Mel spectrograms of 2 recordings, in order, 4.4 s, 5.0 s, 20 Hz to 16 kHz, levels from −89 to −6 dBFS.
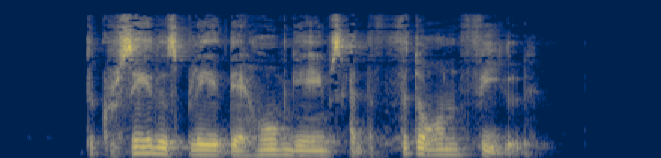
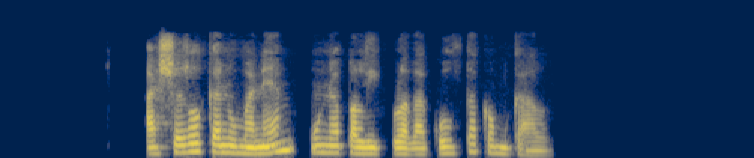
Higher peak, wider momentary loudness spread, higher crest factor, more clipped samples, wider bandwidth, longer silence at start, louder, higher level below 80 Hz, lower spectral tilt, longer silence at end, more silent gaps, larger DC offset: about the same, -4 dBFS vs -2 dBFS; first, 17 LU vs 10 LU; first, 24 dB vs 18 dB; neither; first, 11.5 kHz vs 7.4 kHz; second, 0.6 s vs 1 s; second, -25 LUFS vs -18 LUFS; second, -70 dBFS vs -60 dBFS; second, -2 dB/octave vs -5 dB/octave; second, 0.85 s vs 1.4 s; second, none vs 1.99-2.06 s; neither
